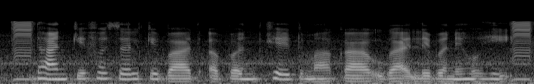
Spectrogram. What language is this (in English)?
Chhattisgarhi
